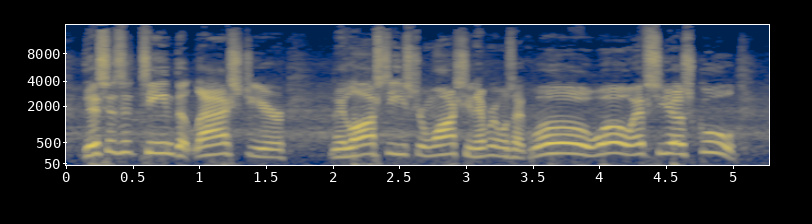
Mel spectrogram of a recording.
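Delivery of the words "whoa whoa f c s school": usual speaking voice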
